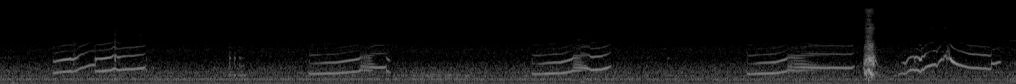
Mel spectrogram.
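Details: Captive female prairie dog suffering from odontoma disease, abnormal vocal sound. Short bursts of squeaky, bending whistled notes with rising and falling tones in several clusters, one sharp click near the end, constant low room hum.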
